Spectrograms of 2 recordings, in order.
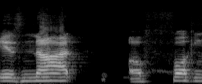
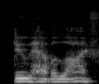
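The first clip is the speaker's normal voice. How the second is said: seductive, sultry, sensual delivery; 4 semitones lower, 4 dB quieter than usual. Answering a co-host who asks for today's lie, in a sensual voice. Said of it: "You like how I said it in that voice?".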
